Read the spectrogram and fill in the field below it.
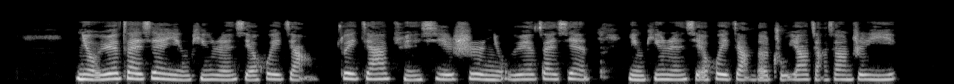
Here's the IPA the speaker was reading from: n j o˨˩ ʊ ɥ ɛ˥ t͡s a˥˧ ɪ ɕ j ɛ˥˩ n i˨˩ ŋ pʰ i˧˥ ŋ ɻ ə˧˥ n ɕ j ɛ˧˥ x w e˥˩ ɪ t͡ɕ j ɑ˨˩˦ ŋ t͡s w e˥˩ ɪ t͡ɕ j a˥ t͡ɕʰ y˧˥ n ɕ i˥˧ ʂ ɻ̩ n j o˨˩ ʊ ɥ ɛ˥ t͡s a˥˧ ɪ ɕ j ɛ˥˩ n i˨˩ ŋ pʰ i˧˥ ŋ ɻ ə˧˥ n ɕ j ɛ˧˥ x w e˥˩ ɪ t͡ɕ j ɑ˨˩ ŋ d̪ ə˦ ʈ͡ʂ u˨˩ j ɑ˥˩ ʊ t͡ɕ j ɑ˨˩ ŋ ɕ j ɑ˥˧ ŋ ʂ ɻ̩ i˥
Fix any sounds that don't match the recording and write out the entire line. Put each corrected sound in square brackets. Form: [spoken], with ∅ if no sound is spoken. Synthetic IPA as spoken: n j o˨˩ ʊ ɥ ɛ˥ t͡s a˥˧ ɪ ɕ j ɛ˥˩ n i˨˩ ŋ pʰ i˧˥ ŋ ɻ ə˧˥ n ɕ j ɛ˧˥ x w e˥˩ ɪ t͡ɕ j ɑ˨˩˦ ŋ t͡s w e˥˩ ɪ t͡ɕ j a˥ t͡ɕʰ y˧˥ n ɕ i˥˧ ʂ ɻ̩ n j o˨˩ ʊ ɥ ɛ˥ t͡s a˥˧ ɪ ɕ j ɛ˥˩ n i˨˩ ŋ pʰ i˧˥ ŋ ɻ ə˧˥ n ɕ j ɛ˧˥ x w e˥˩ ɪ t͡ɕ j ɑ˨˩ ŋ d̪ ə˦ ʈ͡ʂ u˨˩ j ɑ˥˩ ʊ t͡ɕ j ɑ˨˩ ŋ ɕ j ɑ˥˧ ŋ [ʈ͡ʂ] ɻ̩ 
